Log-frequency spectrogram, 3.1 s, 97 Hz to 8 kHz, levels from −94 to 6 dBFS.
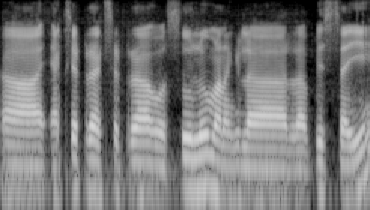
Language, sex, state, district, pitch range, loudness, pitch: Telugu, male, Andhra Pradesh, Krishna, 125-140 Hz, -17 LUFS, 130 Hz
